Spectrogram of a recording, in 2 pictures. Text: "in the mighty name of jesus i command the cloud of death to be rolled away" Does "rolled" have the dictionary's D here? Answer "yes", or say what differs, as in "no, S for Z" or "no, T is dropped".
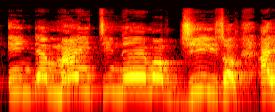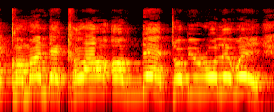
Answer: no, D is dropped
